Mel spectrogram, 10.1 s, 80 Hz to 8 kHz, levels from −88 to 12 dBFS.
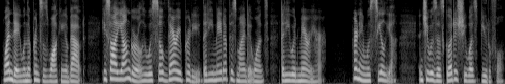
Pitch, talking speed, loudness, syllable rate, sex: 220 Hz, 260 wpm, -20 LUFS, 6.2 syllables/s, female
